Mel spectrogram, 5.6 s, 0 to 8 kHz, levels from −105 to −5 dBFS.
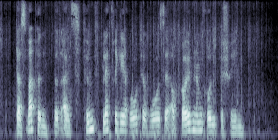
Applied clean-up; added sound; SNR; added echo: neural mask model RNNoise.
